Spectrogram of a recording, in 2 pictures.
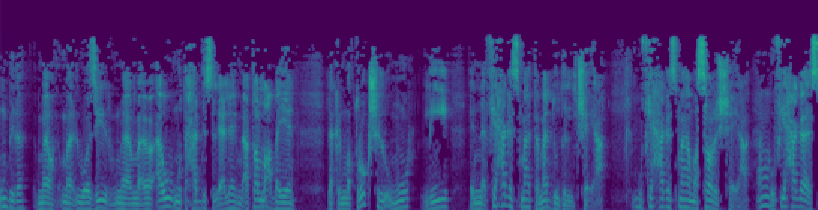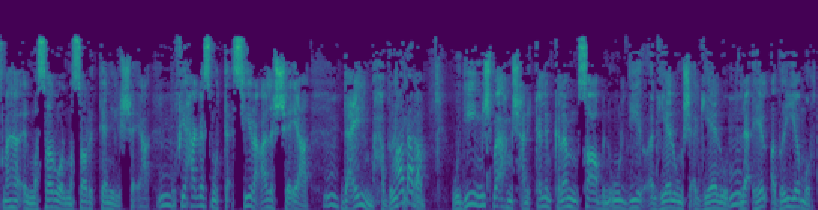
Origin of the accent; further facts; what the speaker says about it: Egypt; بس احنا طولنا قوي فيها كمصريين يعني.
